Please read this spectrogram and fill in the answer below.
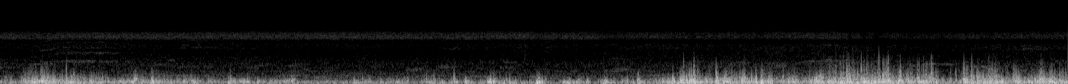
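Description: Wind buffeting the microphone: an uneven low rumble that swells in gusts, strongest just after the start and again over the last few seconds.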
